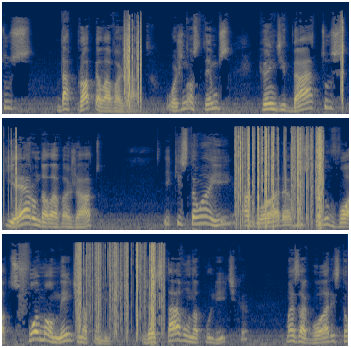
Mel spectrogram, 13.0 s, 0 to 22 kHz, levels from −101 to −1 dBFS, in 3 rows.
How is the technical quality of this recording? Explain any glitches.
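Four bursts of scratchy, rustling noise break into the sound, at 1.53 to 1.75 s, 4.24 to 4.53 s, 7.25 to 8.37 s and 9.58 to 10.74 s. Each is louder than the sound beneath it, and the third is clearly the strongest. This is cable scratch noise, likely from a worn cable, connector or control being moved, so that rapid changes in its contact resistance add dense, uneven crackle to the signal.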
